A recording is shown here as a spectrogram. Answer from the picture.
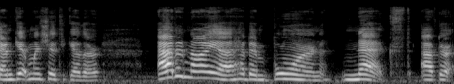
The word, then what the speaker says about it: Adonijah: Adonijah, had, I keep saying his name wrong because the J is a Y. Uh, Adon- Adoniah.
